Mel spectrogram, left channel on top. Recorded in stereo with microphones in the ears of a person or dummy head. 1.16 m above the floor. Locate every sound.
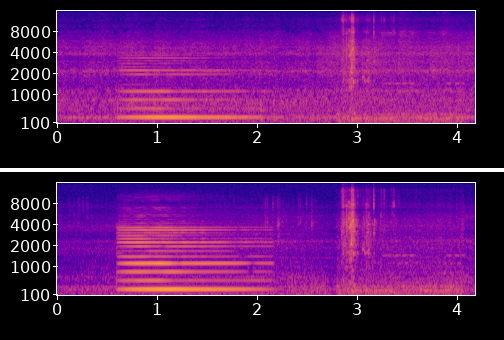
0.6 s a violin: 45° right (ahead or behind)
2.8 s a splash: centre (ahead or behind)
